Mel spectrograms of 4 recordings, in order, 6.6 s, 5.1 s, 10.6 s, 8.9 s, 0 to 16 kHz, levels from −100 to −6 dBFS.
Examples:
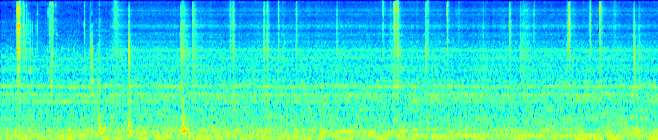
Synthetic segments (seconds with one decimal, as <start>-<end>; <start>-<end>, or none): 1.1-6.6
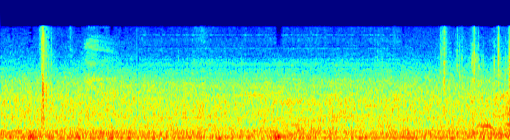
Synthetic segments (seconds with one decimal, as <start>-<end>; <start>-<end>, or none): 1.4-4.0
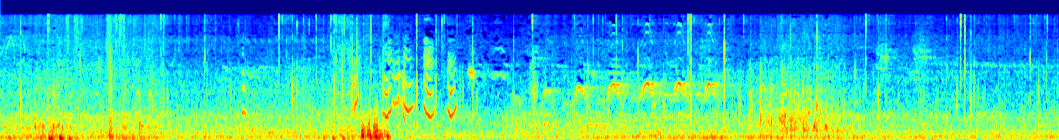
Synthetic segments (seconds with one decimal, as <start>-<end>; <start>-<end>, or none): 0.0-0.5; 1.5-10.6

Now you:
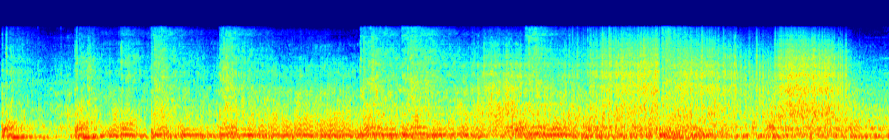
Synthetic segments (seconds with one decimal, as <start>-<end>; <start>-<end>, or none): 1.0-5.7

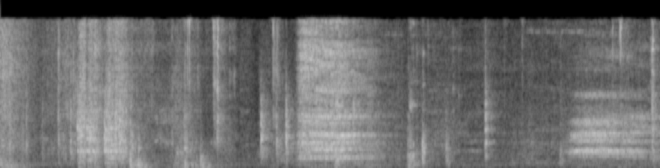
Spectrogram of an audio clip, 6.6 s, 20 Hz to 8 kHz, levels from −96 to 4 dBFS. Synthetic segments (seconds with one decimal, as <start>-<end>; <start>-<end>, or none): 0.9-2.3

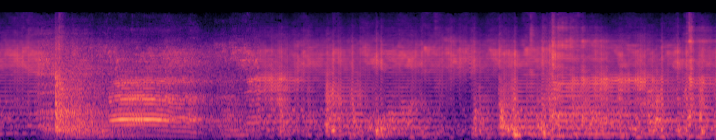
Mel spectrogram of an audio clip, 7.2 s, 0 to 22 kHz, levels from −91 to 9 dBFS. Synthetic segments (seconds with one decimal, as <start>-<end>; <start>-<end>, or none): 0.0-0.4; 2.6-7.2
